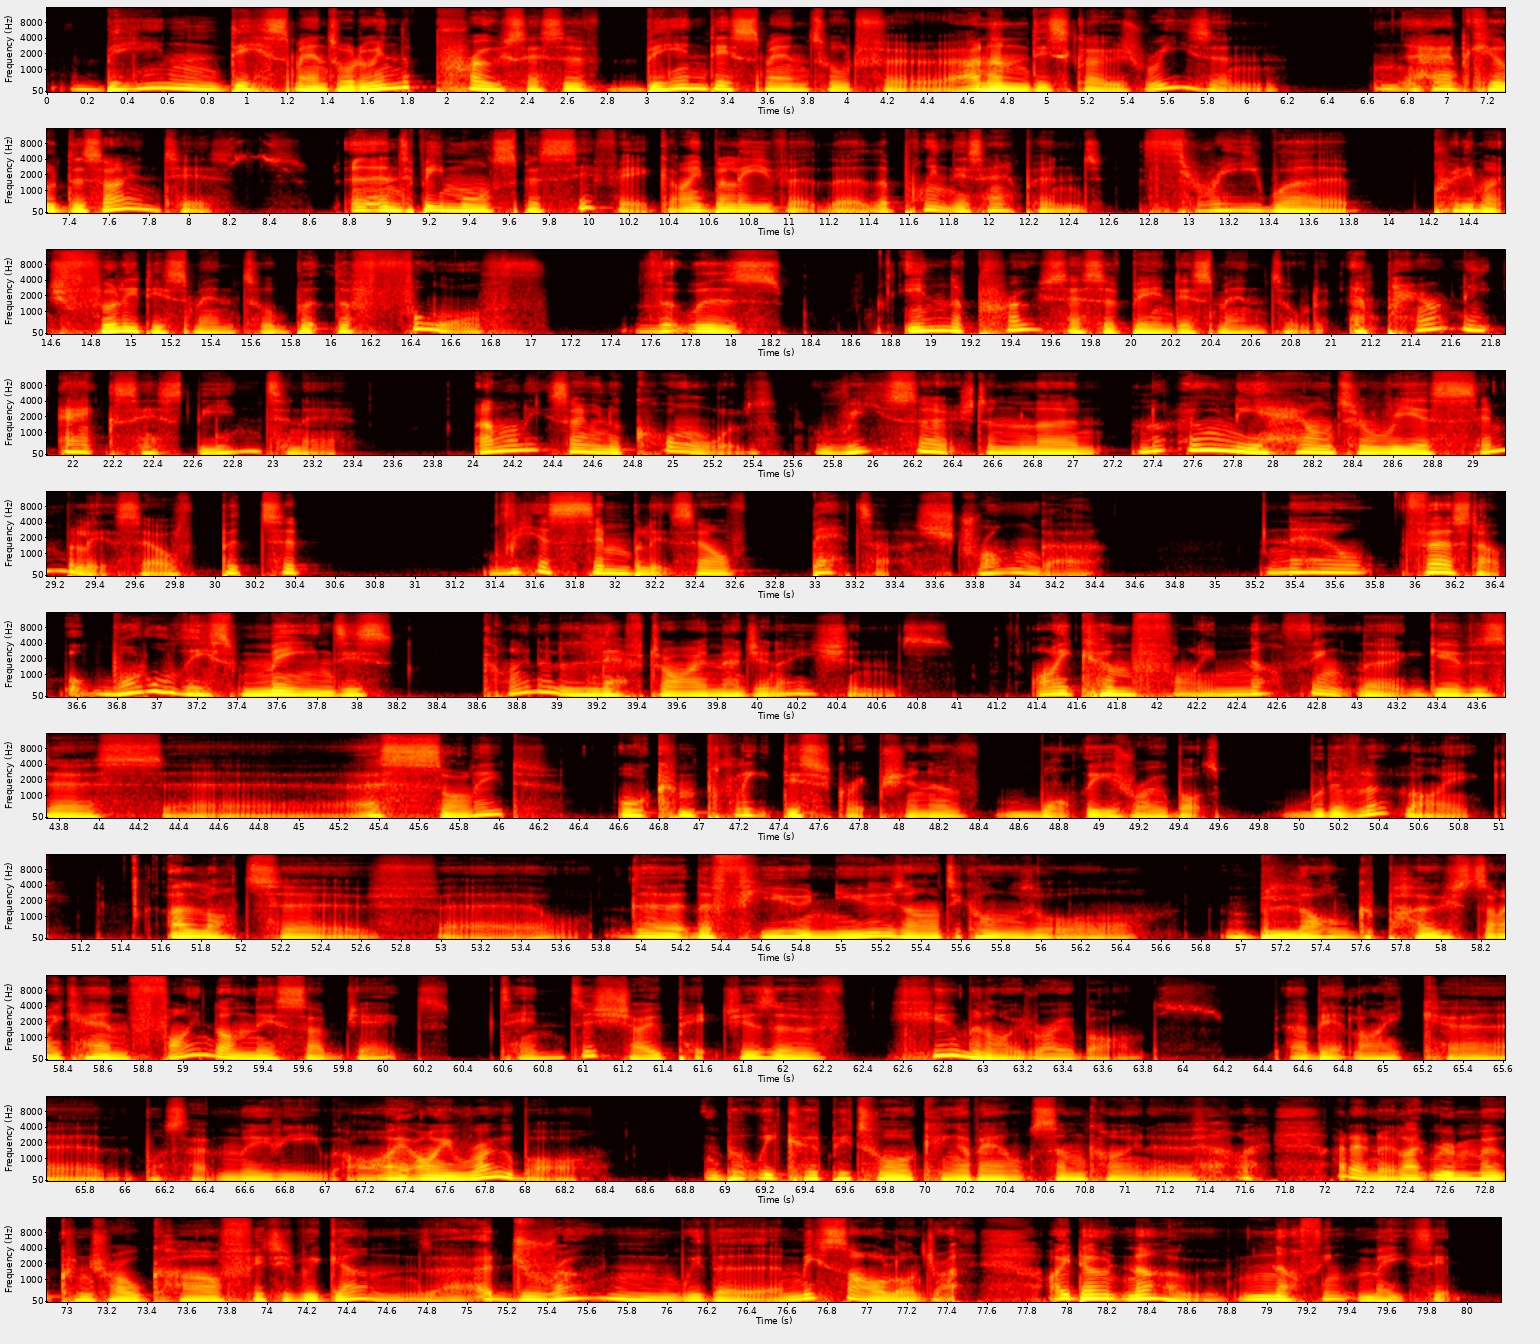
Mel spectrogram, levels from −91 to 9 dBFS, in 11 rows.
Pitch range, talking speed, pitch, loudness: 110-140 Hz, 130 wpm, 120 Hz, -20 LUFS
